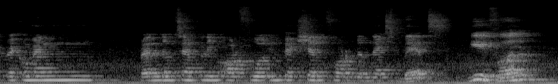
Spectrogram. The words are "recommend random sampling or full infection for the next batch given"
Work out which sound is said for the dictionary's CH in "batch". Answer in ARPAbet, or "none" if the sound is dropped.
S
